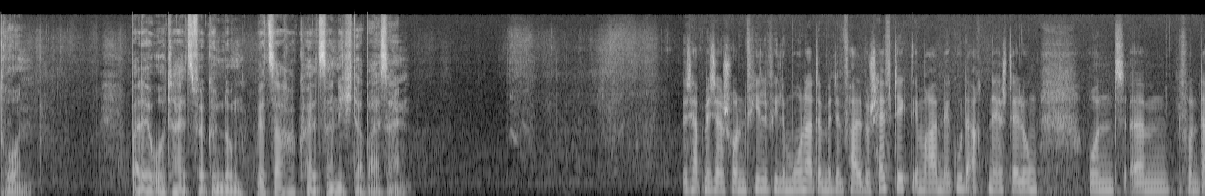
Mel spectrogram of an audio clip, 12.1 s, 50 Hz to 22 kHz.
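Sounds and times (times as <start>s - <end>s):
bag zipper: 5.0s - 6.7s.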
